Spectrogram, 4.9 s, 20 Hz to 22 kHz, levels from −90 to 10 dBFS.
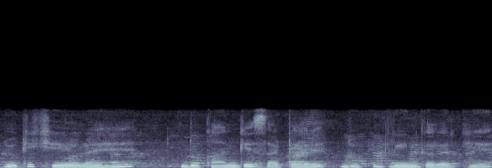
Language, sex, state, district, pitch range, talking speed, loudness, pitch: Hindi, female, Rajasthan, Jaipur, 195-220 Hz, 185 wpm, -14 LUFS, 205 Hz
